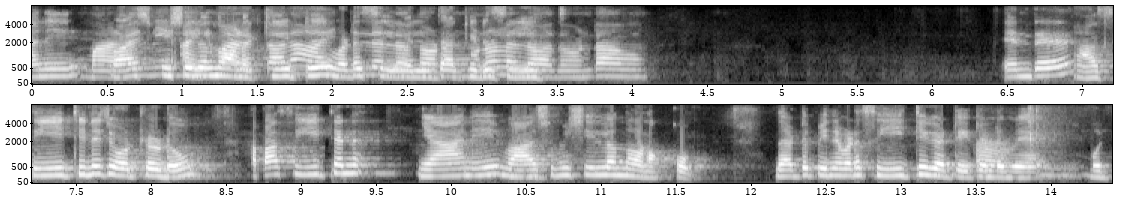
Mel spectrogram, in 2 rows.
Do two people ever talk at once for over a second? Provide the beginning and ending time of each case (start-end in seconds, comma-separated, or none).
0.6-3.2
